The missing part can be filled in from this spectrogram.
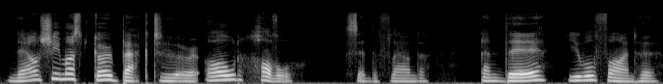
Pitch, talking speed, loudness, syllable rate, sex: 170 Hz, 165 wpm, -16 LUFS, 3.9 syllables/s, male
